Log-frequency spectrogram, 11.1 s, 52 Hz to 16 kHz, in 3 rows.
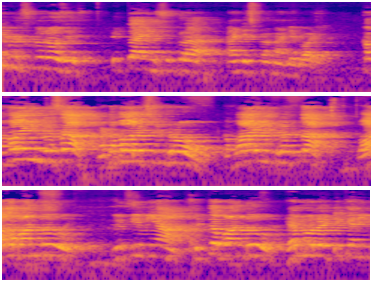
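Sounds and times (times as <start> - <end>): man lecturing: 0.0 - 11.0.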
